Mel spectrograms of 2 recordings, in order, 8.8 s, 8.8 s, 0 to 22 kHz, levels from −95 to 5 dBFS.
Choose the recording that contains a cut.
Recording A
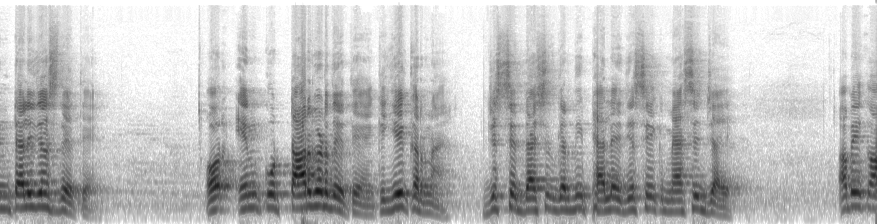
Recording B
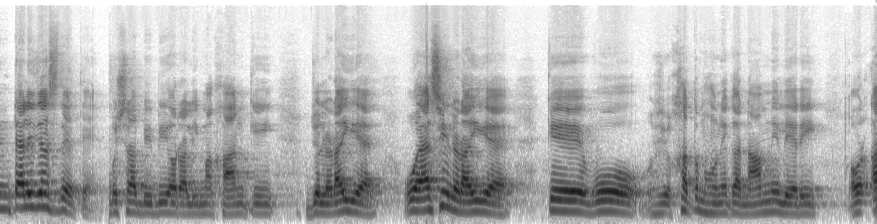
B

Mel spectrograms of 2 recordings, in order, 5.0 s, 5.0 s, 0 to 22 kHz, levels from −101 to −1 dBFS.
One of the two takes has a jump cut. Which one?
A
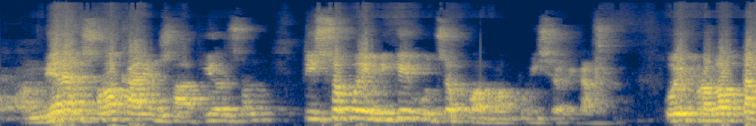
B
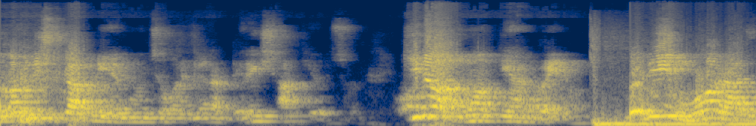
B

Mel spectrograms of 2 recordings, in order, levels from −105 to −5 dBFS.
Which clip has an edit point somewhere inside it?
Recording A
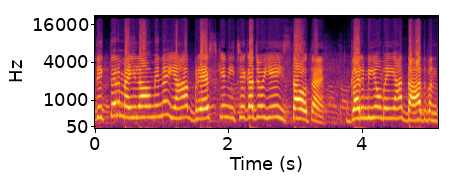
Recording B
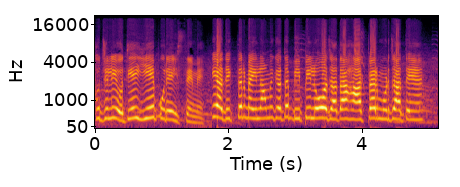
B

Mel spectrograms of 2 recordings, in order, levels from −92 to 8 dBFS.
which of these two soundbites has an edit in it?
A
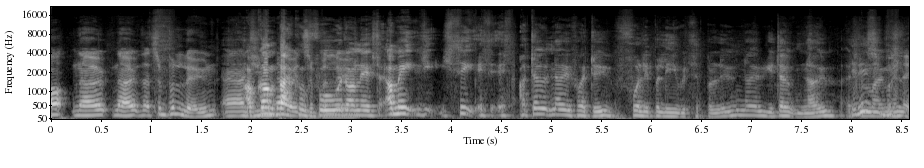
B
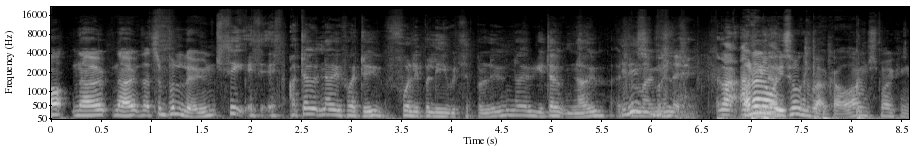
B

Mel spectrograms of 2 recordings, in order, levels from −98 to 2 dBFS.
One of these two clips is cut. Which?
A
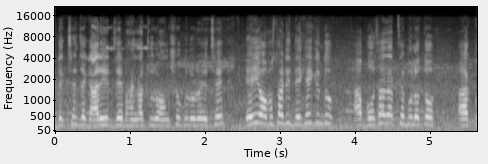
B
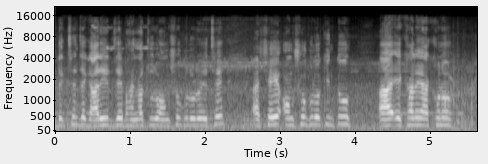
A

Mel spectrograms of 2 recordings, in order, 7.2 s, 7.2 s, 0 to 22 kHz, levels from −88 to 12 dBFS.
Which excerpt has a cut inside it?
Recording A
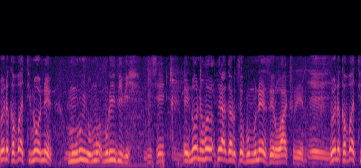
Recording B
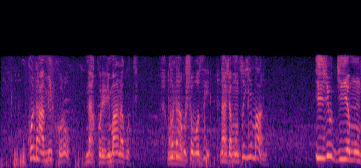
A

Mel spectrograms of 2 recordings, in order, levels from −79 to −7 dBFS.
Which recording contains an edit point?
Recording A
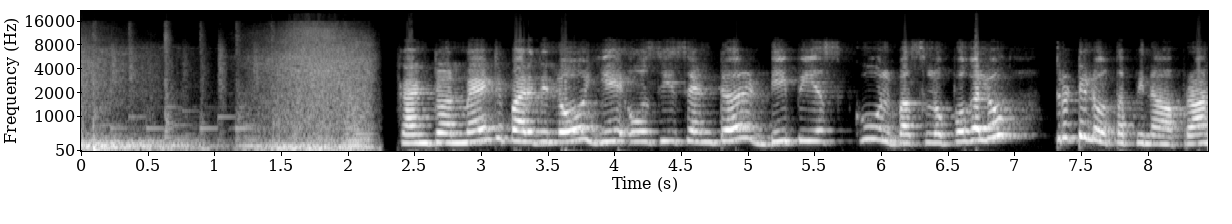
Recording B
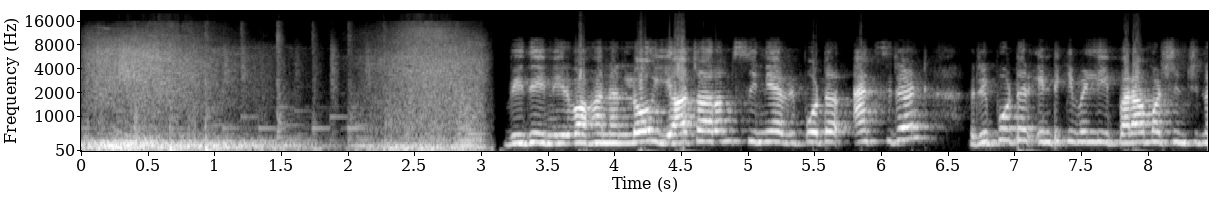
A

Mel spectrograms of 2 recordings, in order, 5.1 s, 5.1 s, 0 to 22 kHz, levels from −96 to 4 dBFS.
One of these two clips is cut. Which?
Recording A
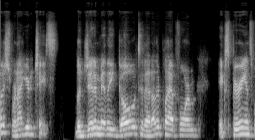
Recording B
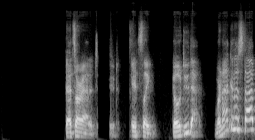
B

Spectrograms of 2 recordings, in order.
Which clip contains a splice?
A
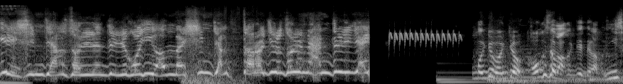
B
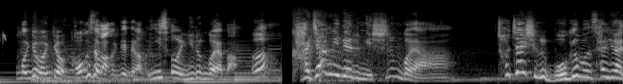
B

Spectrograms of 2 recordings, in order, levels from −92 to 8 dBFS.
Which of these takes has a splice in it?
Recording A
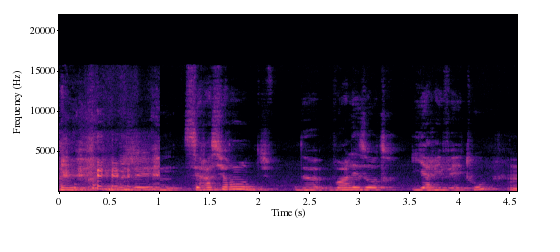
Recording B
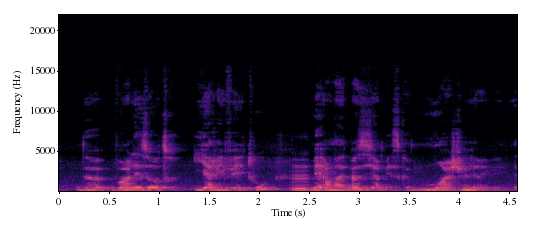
A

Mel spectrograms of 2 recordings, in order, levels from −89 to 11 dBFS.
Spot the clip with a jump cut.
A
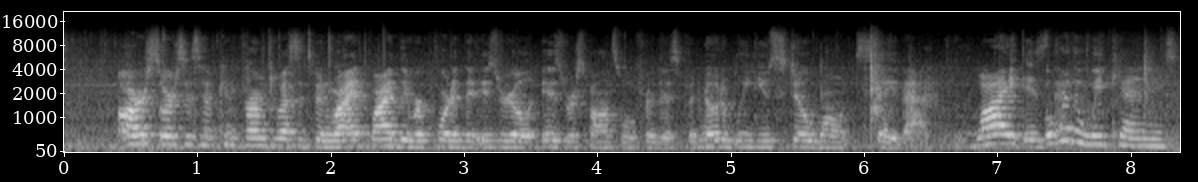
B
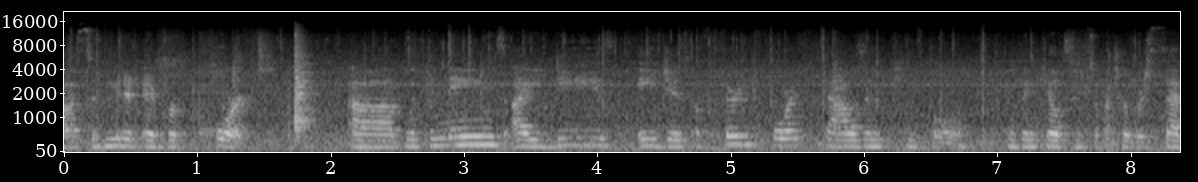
A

